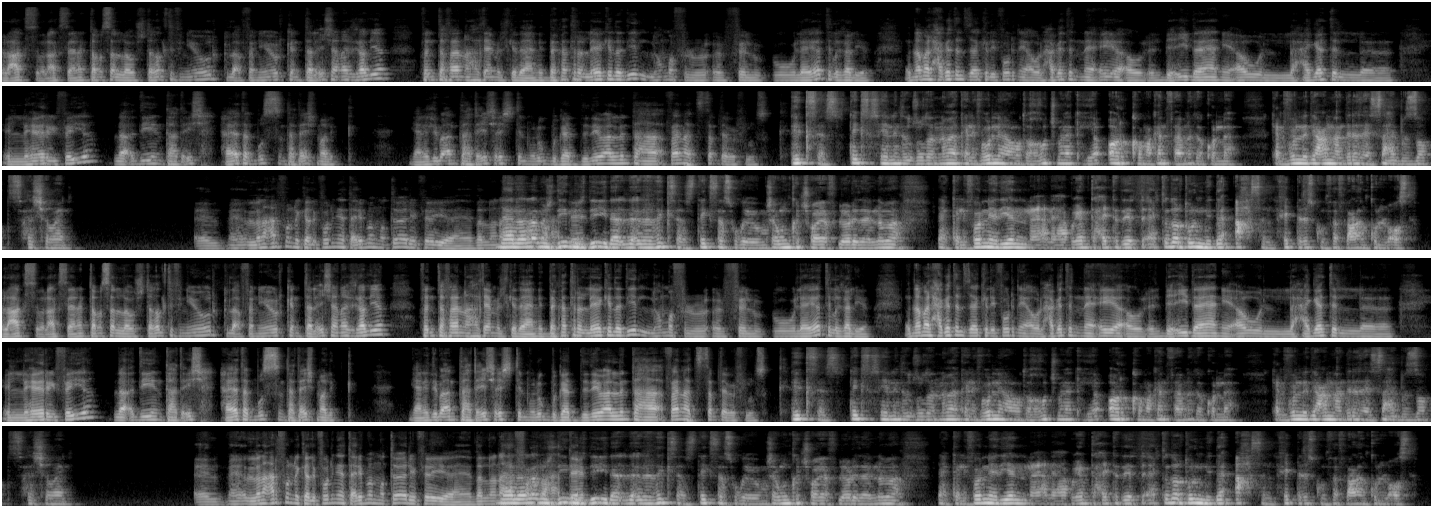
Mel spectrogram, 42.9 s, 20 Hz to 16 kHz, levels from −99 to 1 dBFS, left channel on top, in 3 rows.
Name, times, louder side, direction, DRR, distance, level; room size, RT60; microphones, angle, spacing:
voice 1, 0.0-3.8 4.2-13.9 14.3-17.6 18.4-21.9 30.5-34.6, right 4 dB, 65° right, 0.4 m, -35 dB
voice 2, 22.2-26.6 27.0-29.3 33.5-42.7, left 1 dB, 30° left, 0.4 m, -30 dB
3.0 x 2.7 x 2.9 m
head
